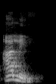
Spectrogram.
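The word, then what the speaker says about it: ألف: আলিফ আলিফ আলিফ আলিফ, কোনো টান হবে না, বলতে হবে আলিফ আলিফ আলিফ আলিফ আলিফ। তার মানে 1 নাম্বার হচ্ছে কোনো টান নেই। 2 নাম্বার বিষয় হচ্ছে এর উচ্চারণ পাতলা, অর্থাৎ মুখ স্বাভাবিক রেখে বলতে হবে, অর্থাৎ যাকে আমরা বলি বারিক।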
